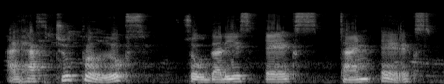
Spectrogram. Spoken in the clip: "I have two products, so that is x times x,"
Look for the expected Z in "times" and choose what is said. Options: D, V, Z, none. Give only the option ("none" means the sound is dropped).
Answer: none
